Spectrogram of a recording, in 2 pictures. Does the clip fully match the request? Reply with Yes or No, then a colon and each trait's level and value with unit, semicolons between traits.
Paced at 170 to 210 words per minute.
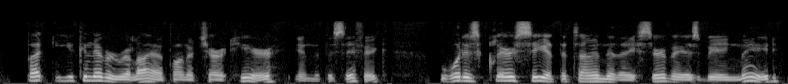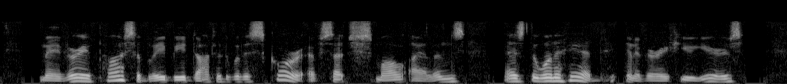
Yes: average, 175 wpm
